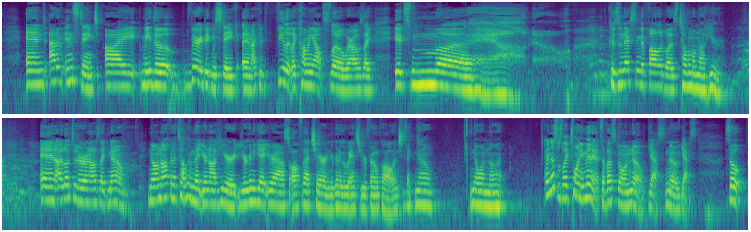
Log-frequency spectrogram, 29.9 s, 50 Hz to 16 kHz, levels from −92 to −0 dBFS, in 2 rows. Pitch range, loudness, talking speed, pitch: 175-225 Hz, -15 LUFS, 200 wpm, 195 Hz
